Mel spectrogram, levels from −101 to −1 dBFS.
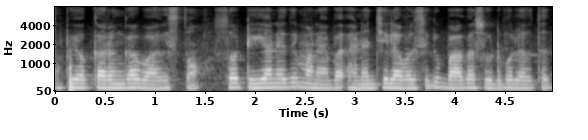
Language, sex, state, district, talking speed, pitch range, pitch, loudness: Telugu, male, Andhra Pradesh, Visakhapatnam, 145 wpm, 140-150 Hz, 145 Hz, -20 LUFS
